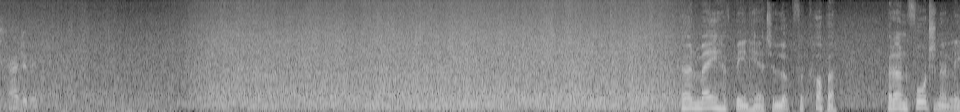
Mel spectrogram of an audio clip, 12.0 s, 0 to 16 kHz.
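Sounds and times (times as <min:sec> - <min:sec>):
rapids rushing over rocks: 0:00.0 - 0:12.0.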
